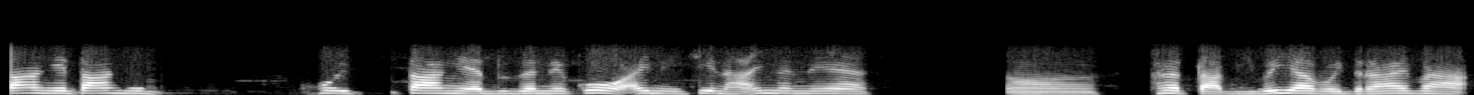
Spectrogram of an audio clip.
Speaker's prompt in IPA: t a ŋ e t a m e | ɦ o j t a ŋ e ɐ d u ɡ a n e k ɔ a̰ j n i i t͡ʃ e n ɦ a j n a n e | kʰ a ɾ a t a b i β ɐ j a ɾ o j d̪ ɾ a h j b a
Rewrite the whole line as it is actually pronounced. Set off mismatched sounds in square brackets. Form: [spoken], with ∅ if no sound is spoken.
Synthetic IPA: t a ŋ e t a [ŋ] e | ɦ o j t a ŋ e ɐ d u [d] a n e k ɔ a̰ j n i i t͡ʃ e n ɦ a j n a n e | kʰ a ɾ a t a b i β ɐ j a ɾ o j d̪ ɾ a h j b a

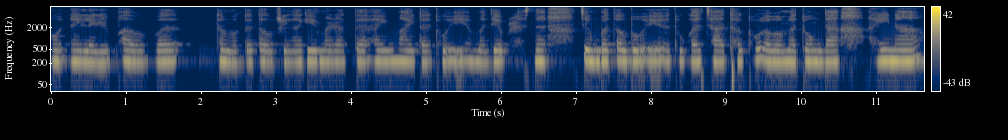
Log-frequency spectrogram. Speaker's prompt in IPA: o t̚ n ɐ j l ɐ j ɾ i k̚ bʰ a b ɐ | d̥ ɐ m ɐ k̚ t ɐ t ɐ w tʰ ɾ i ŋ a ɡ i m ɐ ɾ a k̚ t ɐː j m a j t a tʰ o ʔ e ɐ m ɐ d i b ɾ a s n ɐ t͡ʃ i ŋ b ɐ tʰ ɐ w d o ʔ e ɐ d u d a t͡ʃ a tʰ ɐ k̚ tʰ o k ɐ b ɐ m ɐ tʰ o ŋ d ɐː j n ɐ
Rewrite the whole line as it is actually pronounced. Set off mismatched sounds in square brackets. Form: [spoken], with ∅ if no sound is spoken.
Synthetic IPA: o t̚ n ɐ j l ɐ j ɾ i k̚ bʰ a b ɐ | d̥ ɐ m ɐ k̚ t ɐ t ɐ w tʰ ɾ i ŋ a ɡ i m ɐ ɾ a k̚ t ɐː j m a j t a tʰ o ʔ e ɐ m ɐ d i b ɾ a s n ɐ t͡ʃ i ŋ b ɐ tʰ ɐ w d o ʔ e ɐ d u [ɡ] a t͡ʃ a tʰ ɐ k̚ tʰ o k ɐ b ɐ m ɐ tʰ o ŋ d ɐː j n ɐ

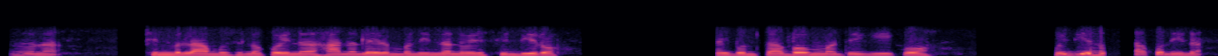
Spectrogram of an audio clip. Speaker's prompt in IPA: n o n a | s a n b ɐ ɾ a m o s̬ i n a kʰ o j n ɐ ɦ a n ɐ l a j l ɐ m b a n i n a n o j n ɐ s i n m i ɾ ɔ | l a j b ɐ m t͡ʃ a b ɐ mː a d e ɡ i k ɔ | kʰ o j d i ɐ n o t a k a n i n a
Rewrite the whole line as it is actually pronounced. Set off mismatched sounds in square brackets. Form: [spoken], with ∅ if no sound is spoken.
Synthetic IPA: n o n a | s [i] n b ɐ [l] a m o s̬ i n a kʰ o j n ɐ ɦ a n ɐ l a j [ɾ] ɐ m b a n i n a n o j n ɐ s i n [b] i ɾ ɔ | l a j b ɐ m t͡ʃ a b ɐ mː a d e ɡ i k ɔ | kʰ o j d i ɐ n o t a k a n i n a

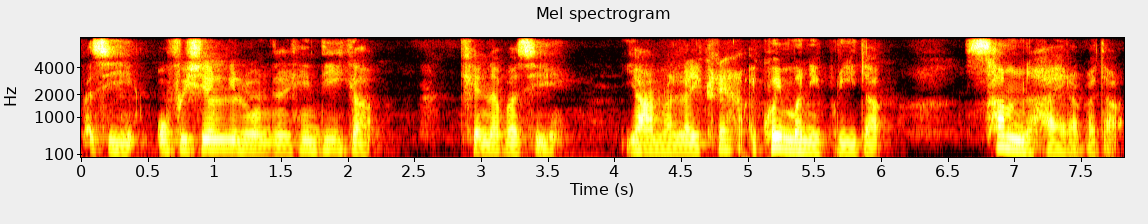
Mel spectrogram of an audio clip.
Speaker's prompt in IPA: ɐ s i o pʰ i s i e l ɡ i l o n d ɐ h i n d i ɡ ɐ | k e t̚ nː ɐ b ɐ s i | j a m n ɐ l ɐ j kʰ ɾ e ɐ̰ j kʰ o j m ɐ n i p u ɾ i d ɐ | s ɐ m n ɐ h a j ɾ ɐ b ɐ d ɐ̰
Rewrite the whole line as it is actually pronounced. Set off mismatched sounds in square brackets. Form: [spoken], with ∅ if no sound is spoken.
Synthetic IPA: ɐ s i o pʰ i s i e l ɡ i l o n d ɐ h i n d i ɡ ɐ | [kʰ] e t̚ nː ɐ b ɐ s i | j a m n ɐ l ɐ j kʰ ɾ e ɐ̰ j kʰ o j m ɐ n i p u ɾ i d ɐ | s ɐ m n ɐ h a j ɾ ɐ b ɐ d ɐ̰

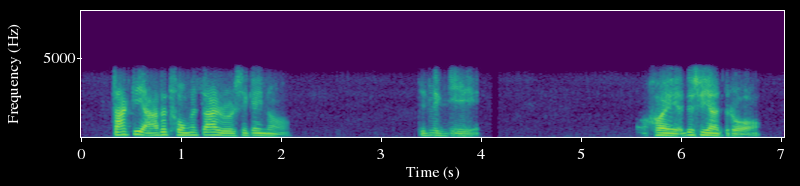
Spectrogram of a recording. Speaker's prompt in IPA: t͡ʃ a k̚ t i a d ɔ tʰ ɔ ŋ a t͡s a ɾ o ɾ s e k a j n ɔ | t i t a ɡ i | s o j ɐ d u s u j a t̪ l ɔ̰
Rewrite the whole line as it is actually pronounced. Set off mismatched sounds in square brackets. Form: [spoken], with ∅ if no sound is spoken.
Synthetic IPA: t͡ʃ a k̚ t i a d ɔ tʰ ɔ ŋ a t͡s a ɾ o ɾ s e k a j n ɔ | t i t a ɡ i | [h] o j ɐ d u s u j a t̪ [ɾ] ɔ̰

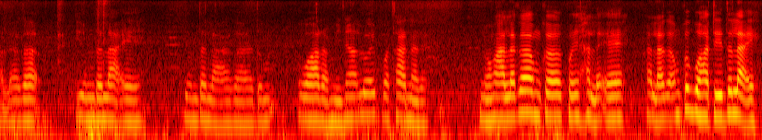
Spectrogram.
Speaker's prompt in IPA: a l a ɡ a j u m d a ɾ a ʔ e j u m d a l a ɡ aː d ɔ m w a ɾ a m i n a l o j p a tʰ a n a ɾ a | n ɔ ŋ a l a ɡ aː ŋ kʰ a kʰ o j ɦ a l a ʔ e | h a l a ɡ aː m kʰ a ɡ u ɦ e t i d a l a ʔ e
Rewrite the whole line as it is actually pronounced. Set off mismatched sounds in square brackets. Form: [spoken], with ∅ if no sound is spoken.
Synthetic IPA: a l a ɡ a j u m d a [l] a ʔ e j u m d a l a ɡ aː d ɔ m w a ɾ a m i n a l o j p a tʰ a n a ɾ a | n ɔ ŋ a l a ɡ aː [m] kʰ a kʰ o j ɦ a l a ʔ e | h a l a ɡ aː m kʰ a ɡ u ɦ [a] t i d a l a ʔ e

